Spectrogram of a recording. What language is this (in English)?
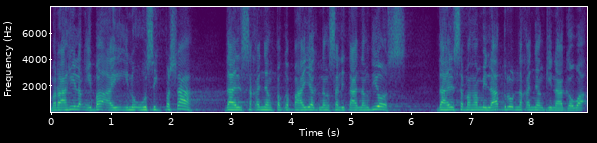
Filipino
